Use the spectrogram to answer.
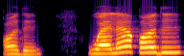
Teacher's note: دال پر جب جزم آئے تو کلکلا کرتے ہیں، یعنی کہ ہلا کے پڑھتے ہیں، جھٹکا دے کر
